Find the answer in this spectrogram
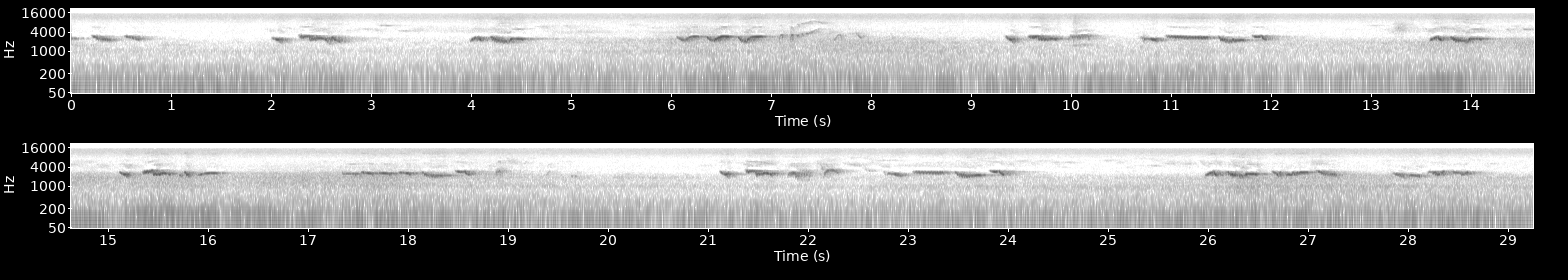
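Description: Songbirds chirping in short, repeated phrases, one every second or two, over a low background rumble.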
